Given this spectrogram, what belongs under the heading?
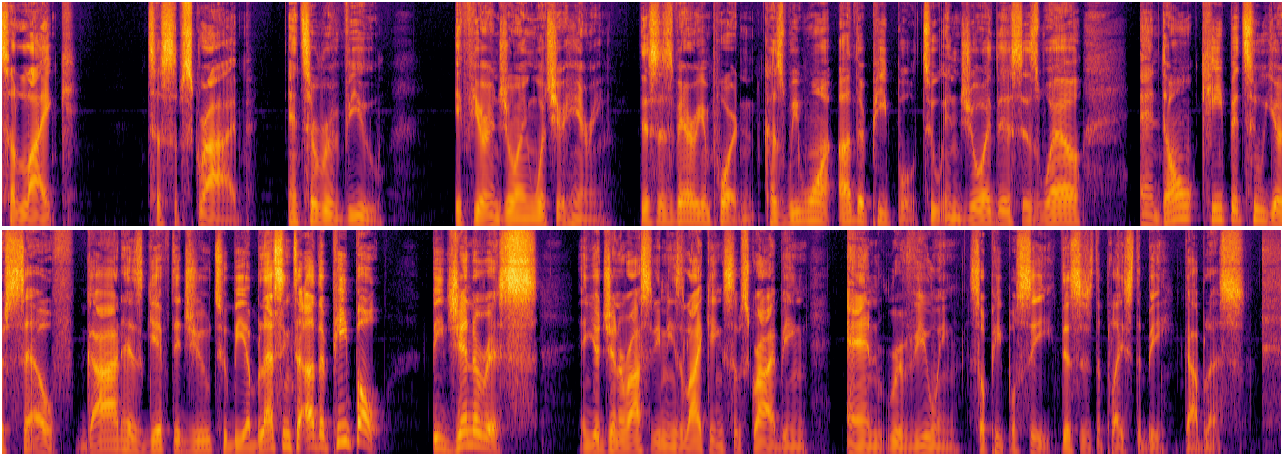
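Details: Adult male speaker; normal speech.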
